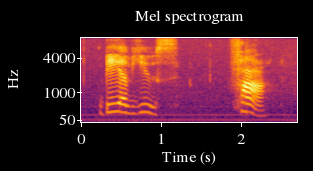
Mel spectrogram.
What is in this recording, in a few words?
Swahili f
